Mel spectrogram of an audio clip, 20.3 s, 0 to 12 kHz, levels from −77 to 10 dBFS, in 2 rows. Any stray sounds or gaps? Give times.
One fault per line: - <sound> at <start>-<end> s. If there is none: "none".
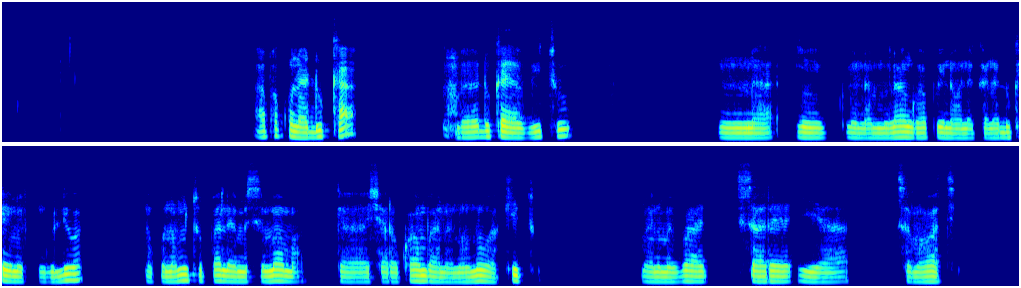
none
